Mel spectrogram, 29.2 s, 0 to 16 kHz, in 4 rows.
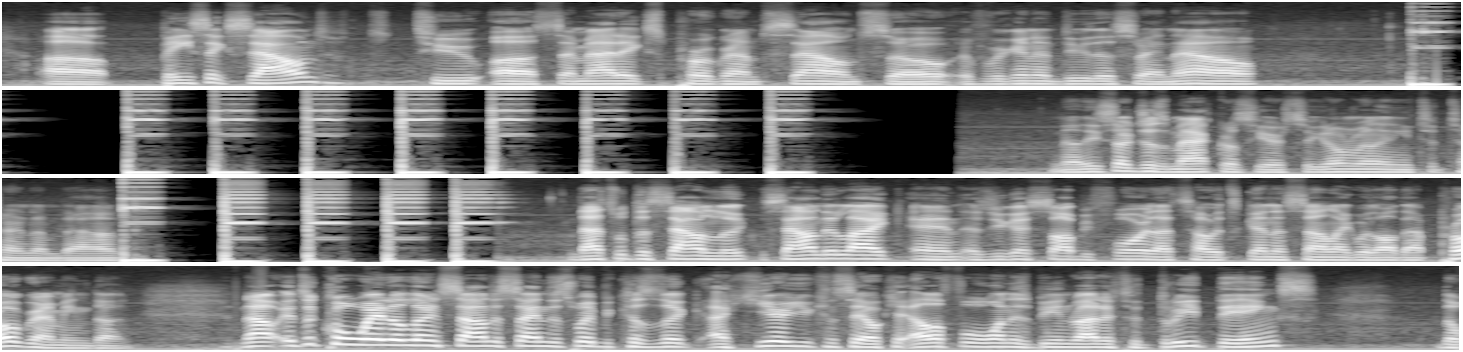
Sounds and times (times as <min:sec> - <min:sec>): Speech: 0:00.2 - 0:06.3, 0:12.5 - 0:15.2, 0:17.4 - 0:28.5.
